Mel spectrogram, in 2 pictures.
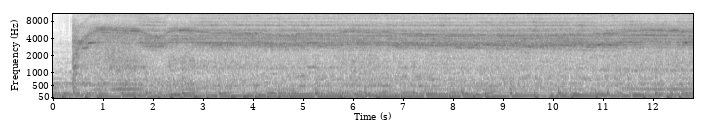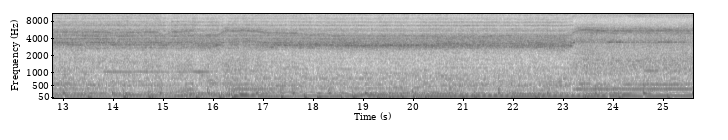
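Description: A wall chaser cuts a groove into a wall in a newly built flat, a loud, continuous high-pitched grinding whine with slight pitch shifts, running steadily and then dipping briefly near the end.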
